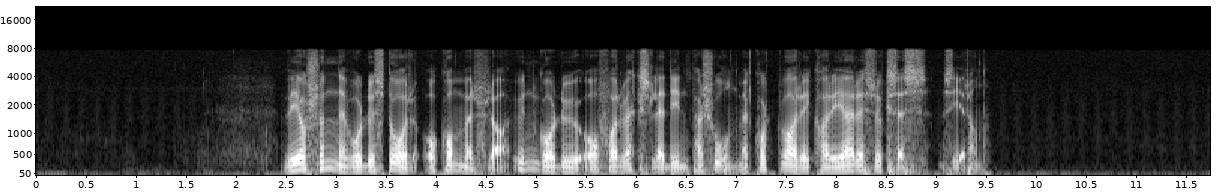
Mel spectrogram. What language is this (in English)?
Norwegian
